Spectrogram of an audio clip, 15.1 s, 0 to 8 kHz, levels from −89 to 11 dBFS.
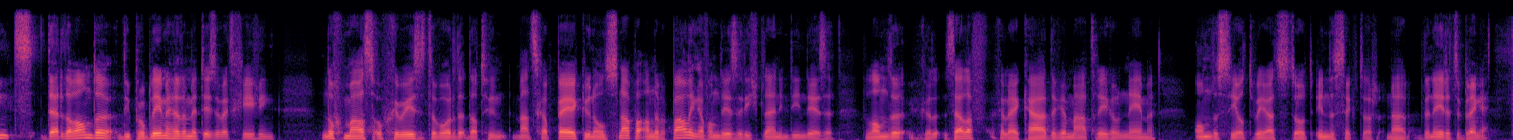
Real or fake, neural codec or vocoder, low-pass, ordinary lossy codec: fake; codec, 16 kHz, 1 kbps, X-Codec, HuBERT features, trained on LibriSpeech; 7.2 kHz; none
